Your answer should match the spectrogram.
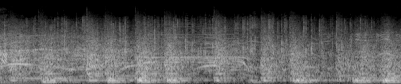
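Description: Traditional Albanian folk music: a lodra, the large double-headed drum, beaten in a steady rhythm of strokes, under a high melody of held notes that bend in pitch.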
